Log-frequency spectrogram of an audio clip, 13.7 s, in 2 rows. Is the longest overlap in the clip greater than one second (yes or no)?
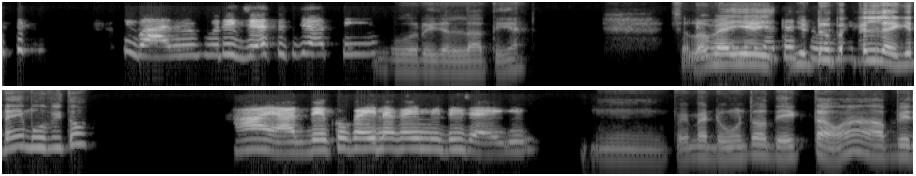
yes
